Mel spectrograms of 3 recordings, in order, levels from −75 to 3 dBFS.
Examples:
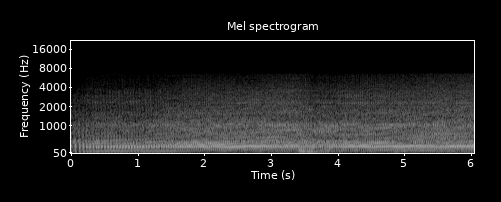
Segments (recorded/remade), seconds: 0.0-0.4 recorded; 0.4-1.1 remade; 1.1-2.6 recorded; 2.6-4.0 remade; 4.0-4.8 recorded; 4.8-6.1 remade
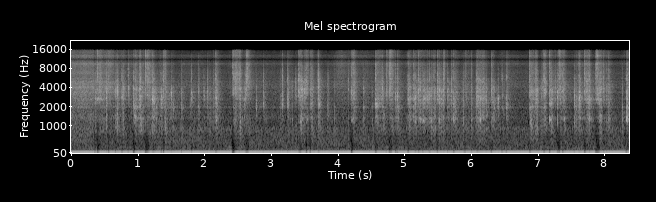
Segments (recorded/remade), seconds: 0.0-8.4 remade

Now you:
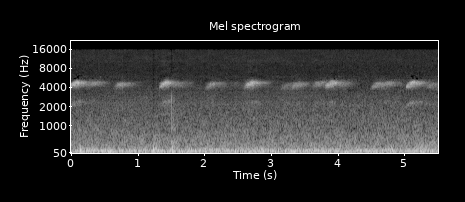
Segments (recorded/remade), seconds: 0.0-0.5 recorded; 0.5-3.8 remade; 3.8-5.5 recorded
